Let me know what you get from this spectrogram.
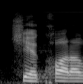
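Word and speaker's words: Kierkegaard: 일찍이 저 덴마크의 실존주의 철학자, 예수 잘 믿는 것 때문에 결혼도 포기하고 믿음으로만 살다 간 사람, 키에코아라고 그러죠, 원어상 발음으로.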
